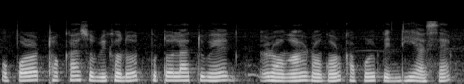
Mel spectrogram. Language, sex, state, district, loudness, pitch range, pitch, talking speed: Assamese, female, Assam, Kamrup Metropolitan, -15 LUFS, 170-185 Hz, 180 Hz, 115 wpm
